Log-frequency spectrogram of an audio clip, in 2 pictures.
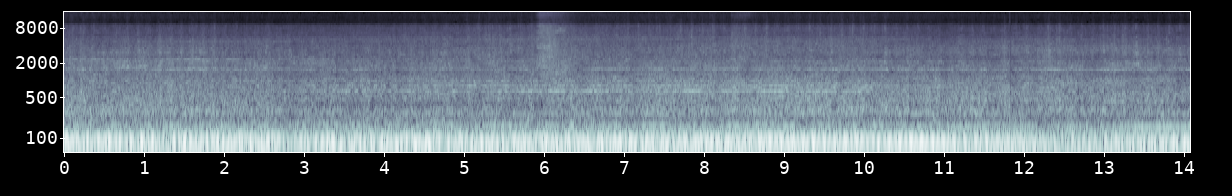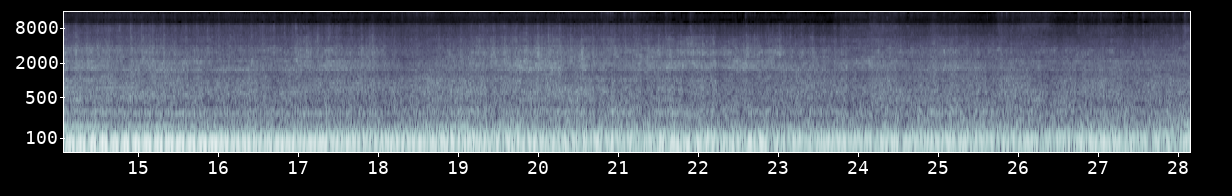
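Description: Norfolk Southern freight train passing close by. Its diesel locomotives run past in the first seconds, then autorack and double-stack container cars roll by with a loud, steady rumble of wheels on rail.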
